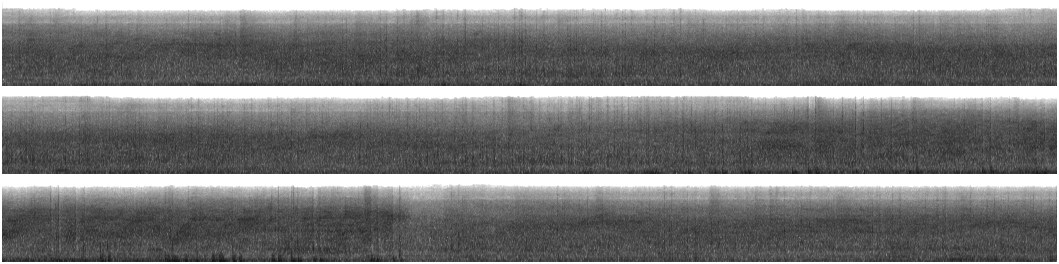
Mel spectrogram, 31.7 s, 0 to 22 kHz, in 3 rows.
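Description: HO-scale model train running on KATO Unitrack, heard up close from a camera riding on it: a steady rolling rumble of wheels on rail with motor whirr. It gets louder about two-thirds of the way through, then drops suddenly about 25 seconds in.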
